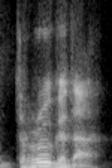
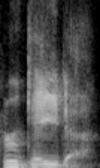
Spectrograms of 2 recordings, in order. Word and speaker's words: Drogheda: If it's Gaelic, it's probably got that brogue to it. So you got to say Drugada. Yeah. Drugada.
